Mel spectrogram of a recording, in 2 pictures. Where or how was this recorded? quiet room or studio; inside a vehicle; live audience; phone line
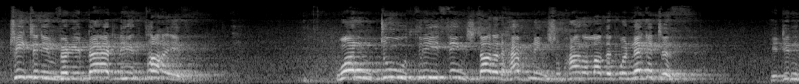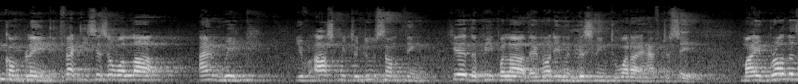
live audience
